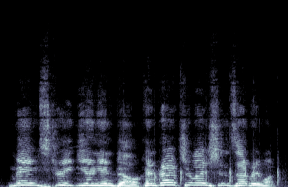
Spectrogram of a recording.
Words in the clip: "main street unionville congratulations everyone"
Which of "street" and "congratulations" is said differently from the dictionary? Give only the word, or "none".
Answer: none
